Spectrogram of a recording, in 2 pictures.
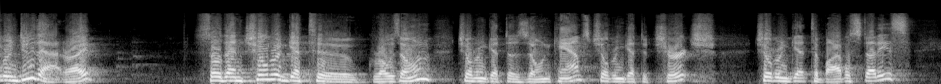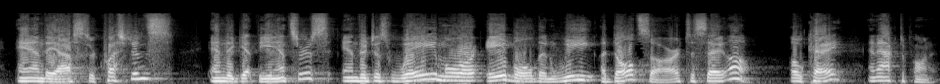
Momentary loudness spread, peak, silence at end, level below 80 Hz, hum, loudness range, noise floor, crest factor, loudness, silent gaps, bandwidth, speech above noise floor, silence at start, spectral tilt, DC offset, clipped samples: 8 LU; 0 dBFS; 0.05 s; -40 dBFS; none; 3 LU; -44 dBFS; 8 dB; -8 LUFS; none; 12 kHz; 37 dB; 0 s; -6 dB/octave; 0.8%; 1%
